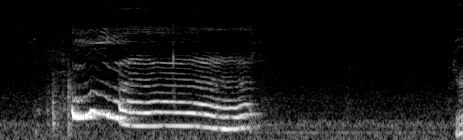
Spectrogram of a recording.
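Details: Pet dog Savannah, said to think she is a Beagle, howling at her reflection in the house's front window; a rich, mournful howl sliding downward over nearly two seconds with strong harmonics, after a brief rising whimper, in a quiet room.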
